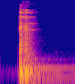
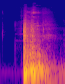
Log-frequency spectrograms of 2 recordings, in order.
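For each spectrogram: First: one-pound silver piece, heavy thump. Second: heavy metal weight plate, deep thud.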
